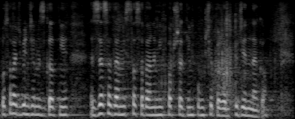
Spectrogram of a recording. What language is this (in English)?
Polish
